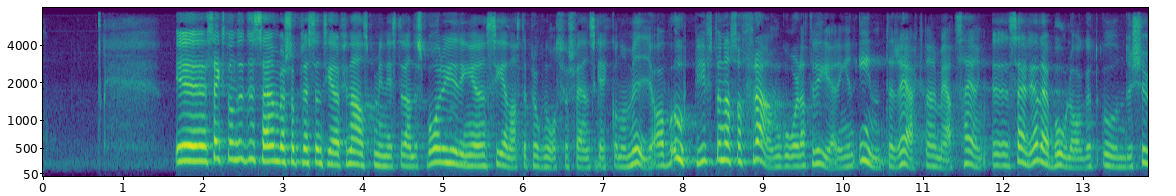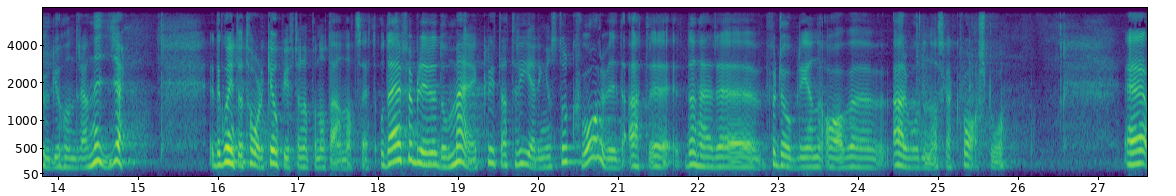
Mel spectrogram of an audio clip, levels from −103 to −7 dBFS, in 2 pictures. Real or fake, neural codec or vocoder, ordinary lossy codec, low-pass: real; none; none; 7.2 kHz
